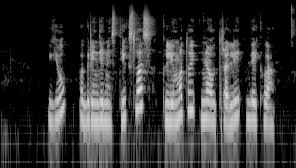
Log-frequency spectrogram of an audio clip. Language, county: Lithuanian, Vilnius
